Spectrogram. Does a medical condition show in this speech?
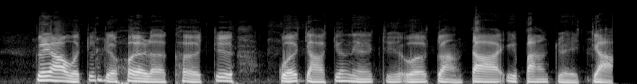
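Yes: hearing impairment; spoken clarity below typical speakers, spoken language learned with difficulty in childhood.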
